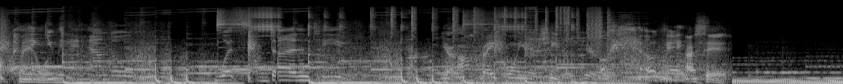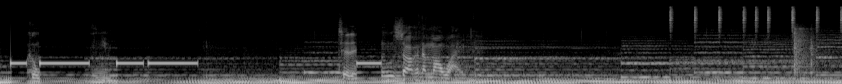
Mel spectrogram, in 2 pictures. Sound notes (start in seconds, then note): 7.7 anxious electronic music; 9.5 beeps; 12.0 beep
